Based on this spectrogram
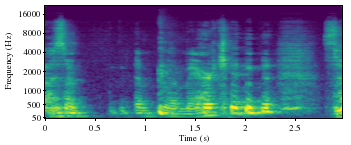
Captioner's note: laughs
